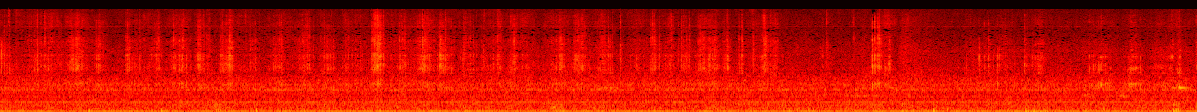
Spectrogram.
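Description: Long black fake nails tap and scratch the sides and grille of a small, hollow, rounded white plastic cube, probably a speaker, held in the hands. Soft, quiet clicks and bright scratchy rasps repeat over a steady low hum.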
